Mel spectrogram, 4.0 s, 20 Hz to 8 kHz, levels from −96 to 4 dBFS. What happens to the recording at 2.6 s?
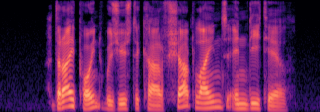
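Nothing goes wrong at 2.6 s: the speech continues intact through that moment, with the call's microphone processing simply holding back the lowest bass and leaving nothing above 8 kHz, as it does normally.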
